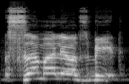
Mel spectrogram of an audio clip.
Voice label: voice message aircraft destroyed, crew ships russian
